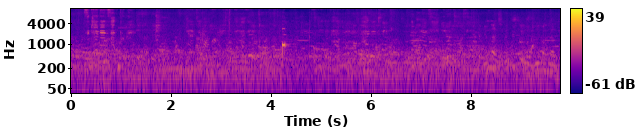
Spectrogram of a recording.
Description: The noise of a crowd indoors. There is no code.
